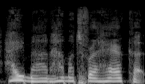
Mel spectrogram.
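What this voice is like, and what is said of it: Put-on British accent. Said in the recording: “take a British accent”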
